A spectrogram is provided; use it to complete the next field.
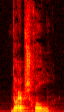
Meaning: a village school
- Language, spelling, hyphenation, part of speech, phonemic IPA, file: Dutch, dorpsschool, dorps‧school, noun, /ˈdɔrp.sxoːl/, Nl-dorpsschool.ogg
